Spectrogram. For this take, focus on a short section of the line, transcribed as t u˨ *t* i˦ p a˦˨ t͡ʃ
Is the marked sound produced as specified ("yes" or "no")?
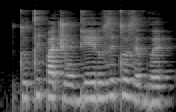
yes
